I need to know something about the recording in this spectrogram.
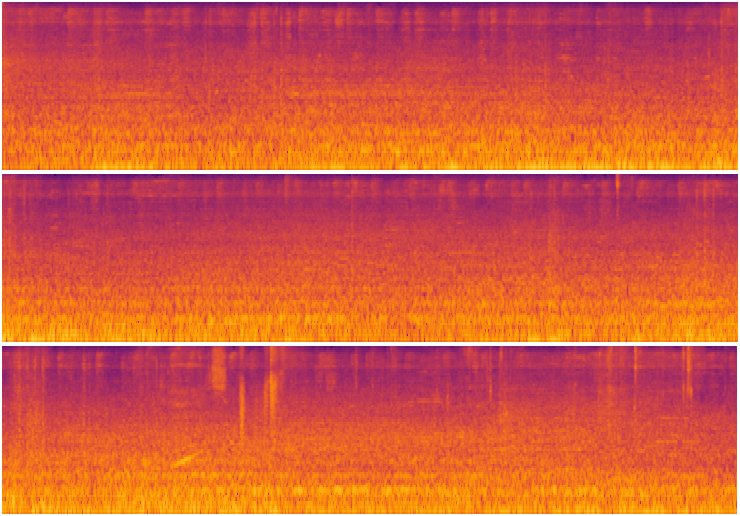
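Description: Steady low rumble of a moving car's engine and tyres heard inside the cabin from the back seat.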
